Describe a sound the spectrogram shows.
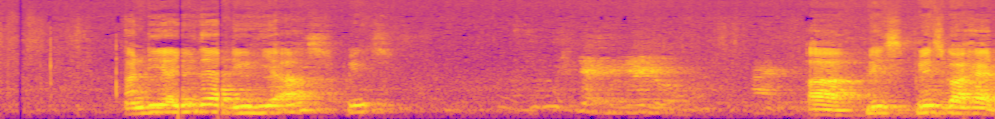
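A man speaks calmly into a microphone through a loudspeaker in an echoing room.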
